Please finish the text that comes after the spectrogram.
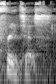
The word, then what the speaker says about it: frites: I think it's pronounced frites, like steak and fries.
